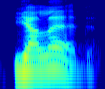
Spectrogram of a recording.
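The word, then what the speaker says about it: ילד: And the word child is it's pronounced yalled spelled ye le. So it' be yalled.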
